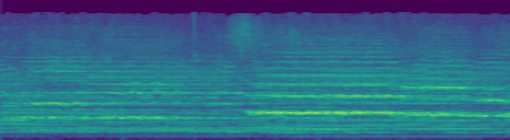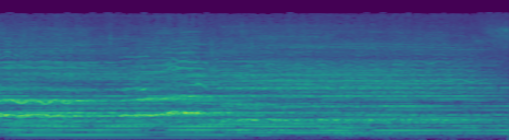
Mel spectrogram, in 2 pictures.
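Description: Choir singing a hymn over an accompaniment of long held low notes. The singing swells about two and a half seconds in, then eases toward the end.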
